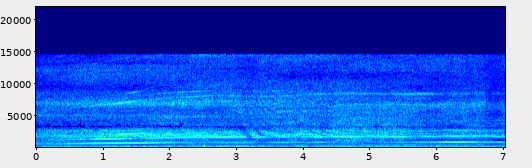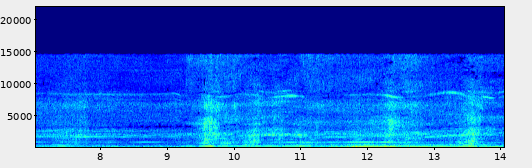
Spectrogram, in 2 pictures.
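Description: ALIGN T-Rex 150 micro electric RC helicopter spooling up: a high motor-and-rotor whine that rises in pitch over the first couple of seconds, then holds steady as it lifts off and flies. In the second half, gusts of wind buffet the microphone with a few thumps and a low rumble.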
